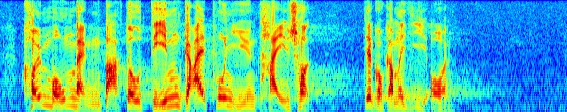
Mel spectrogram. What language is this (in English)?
Cantonese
